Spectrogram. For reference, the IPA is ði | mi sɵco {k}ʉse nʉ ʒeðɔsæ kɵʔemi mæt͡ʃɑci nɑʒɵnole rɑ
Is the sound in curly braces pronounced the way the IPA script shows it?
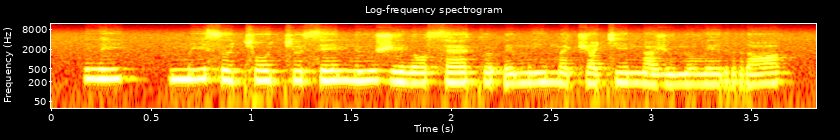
no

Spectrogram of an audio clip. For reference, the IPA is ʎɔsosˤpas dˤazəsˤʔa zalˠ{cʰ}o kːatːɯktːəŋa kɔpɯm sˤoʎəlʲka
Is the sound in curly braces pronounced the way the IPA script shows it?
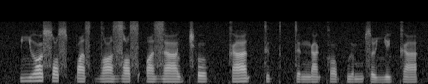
yes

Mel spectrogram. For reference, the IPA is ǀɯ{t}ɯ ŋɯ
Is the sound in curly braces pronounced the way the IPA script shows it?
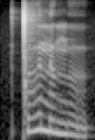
no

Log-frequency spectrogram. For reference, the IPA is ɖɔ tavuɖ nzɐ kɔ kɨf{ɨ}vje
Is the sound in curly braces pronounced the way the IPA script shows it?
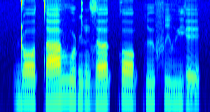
no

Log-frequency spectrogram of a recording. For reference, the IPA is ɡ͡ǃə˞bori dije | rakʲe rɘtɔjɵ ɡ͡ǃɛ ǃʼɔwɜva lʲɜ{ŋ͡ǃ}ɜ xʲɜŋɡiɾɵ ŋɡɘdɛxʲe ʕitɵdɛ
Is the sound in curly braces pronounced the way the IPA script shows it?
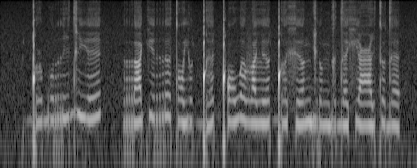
no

